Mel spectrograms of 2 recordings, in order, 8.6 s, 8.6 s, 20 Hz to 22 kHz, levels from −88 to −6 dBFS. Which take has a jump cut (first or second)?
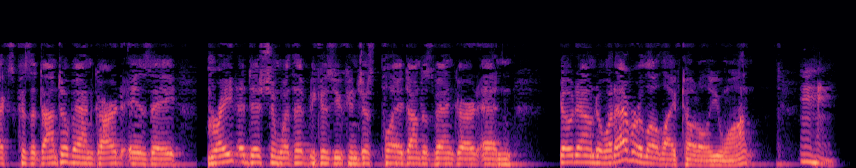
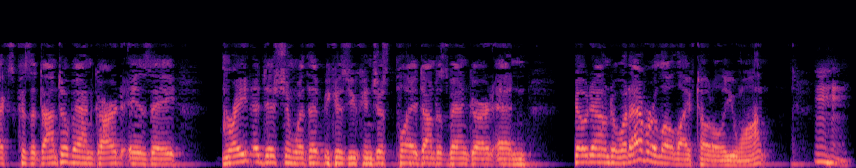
first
